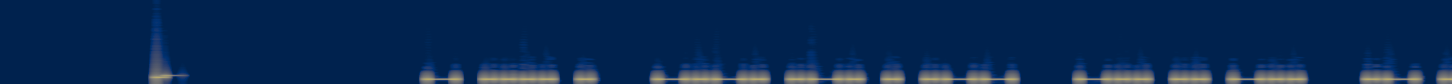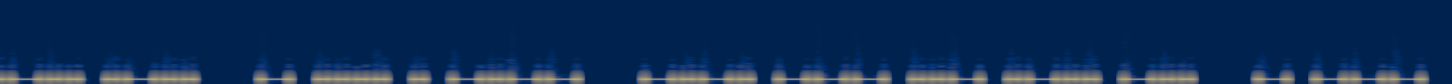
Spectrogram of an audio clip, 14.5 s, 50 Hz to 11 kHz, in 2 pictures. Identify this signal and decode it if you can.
Morse code, heard as a keyed tone, about 25 wpm, 700 Hz. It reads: THE CREW DID ALL THEY COULD TO
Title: Sentences from Top 1500 Words 25wpm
